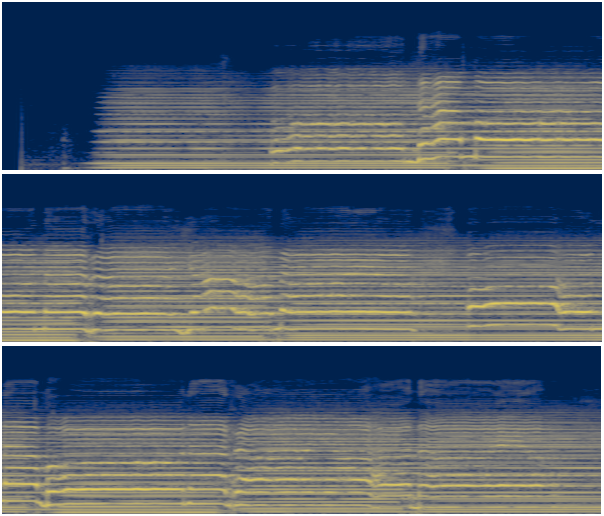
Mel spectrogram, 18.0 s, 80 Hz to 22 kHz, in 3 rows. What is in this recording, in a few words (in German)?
om namo narayanaya 1. Stimme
